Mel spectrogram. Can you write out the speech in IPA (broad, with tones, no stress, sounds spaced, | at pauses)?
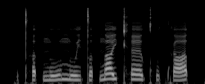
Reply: t̪ʰ ɐ˨ t̚ n̪ uː˨˥ n̪ uː˨ j t̪ ɐ˨ t̚ n̪ aː˥ j kʰ ɛː˧ kʷʰ ɐ˨ t̚ k aː˨˥ t̚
